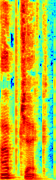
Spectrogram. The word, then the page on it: abject: British English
